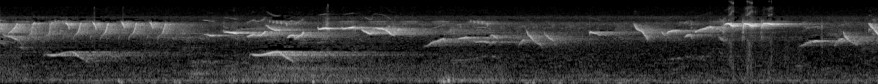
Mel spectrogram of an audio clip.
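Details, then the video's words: Oriental magpie-robin singing in the morning within a bird chorus: dense overlapping high, sharply downslurred chirps, broken by a few lower, drawn-out level whistles that dip at the end. "Morning Bird Sound - Magpie Robin and Chorus"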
